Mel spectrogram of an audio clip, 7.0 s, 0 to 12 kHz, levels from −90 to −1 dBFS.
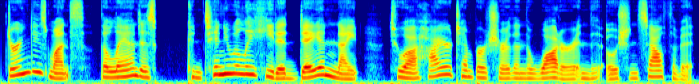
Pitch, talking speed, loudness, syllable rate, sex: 210 Hz, 205 wpm, -17 LUFS, 6.0 syllables/s, female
